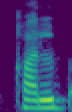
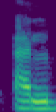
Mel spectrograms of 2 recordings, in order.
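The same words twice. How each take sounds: First: The word starts with a deep q sound. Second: The word starts with a glottal stop. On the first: This is the standard Arabic form. "just like when we say qalb" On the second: This is the Lebanese form. "we say qalb in Lebanese"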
